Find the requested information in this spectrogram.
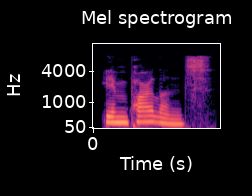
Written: imparlance

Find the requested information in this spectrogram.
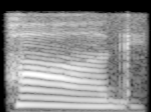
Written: Hogg

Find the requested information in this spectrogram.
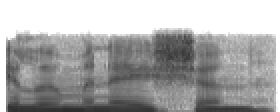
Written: illumination

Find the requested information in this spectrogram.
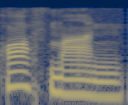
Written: Hofmann

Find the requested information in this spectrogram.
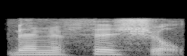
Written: beneficial

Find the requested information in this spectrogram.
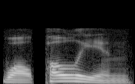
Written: Walpolian

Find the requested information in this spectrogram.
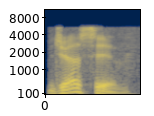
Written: jussive

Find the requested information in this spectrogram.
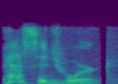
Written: passagework

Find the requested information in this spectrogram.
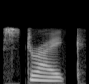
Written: strike

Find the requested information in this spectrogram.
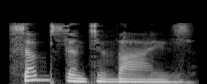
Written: substantivize

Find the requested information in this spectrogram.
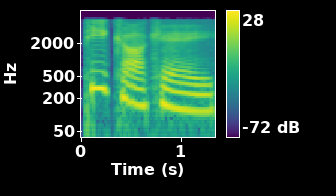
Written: pikake

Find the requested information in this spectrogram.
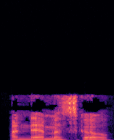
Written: anemoscope

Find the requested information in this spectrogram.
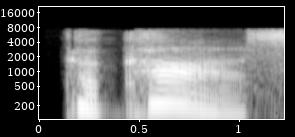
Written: Khakass

